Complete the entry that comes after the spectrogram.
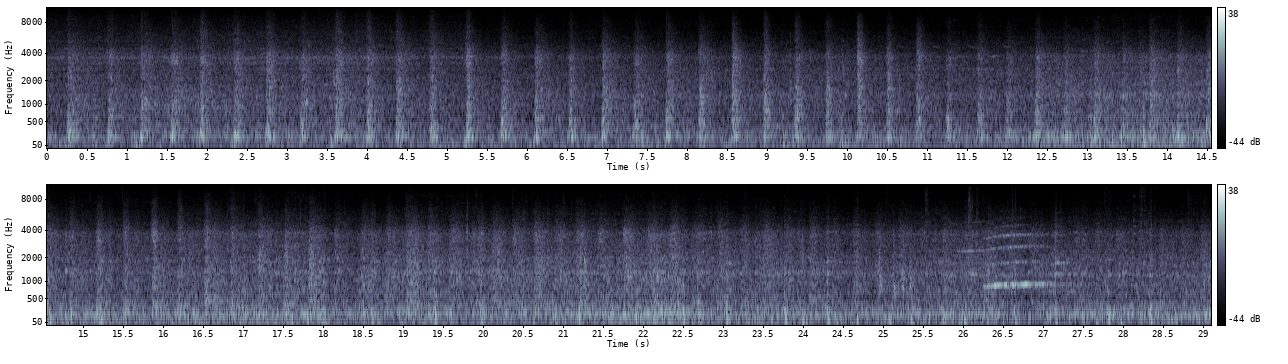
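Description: Passenger coaches of a steam-hauled train rolling past on jointed track: a rhythmic clatter of wheels, about one to two beats a second, that smooths into a steady rumble. A brief high squeal sounds near the end.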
